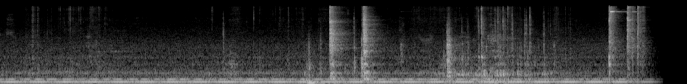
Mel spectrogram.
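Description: A steady low mechanical hum, with a few sharp clicks and clanks of hand tools about three seconds in and again near the end; the sound then cuts off abruptly.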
